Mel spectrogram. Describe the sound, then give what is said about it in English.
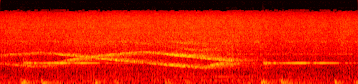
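A police siren wails outside, its overlapping tones sweeping slowly up and down at moderate volume, with a steady pitch beneath and low rumbling thumps in the background. No one speaks. “Is that a police siren or a home alarm?”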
